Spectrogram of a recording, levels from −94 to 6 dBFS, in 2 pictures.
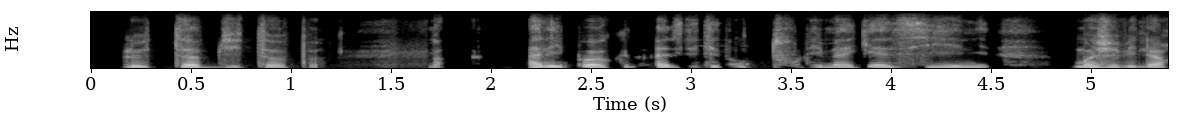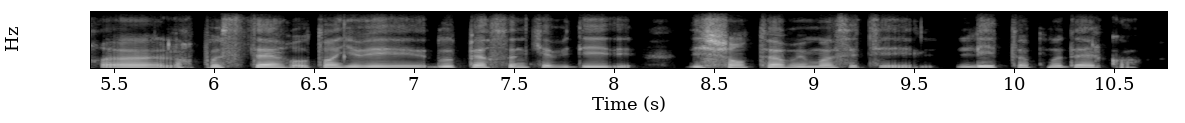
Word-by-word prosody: Le 150 Hz, -1 st, +2 dB
top 180 Hz, -1 st, +6 dB
du 155 Hz, 0 st, -6 dB
top. 145 Hz, -2 st, -2 dB, 0.7 s
Bah -, -, -6 dB, 0.4 s
à 150 Hz, -, +6 dB
l'époque, 180 Hz, +3 st, +5 dB, 0.2 s
elles 155 Hz, -1 st, +4 dB
étaient 150 Hz, +2 st, -5 dB
dans 130 Hz, -, -11 dB
tous -, -, -6 dB
les 175 Hz, -, -6 dB
magazines. 165 Hz, +2 st, -1 dB, 0.4 s
Moi, 165 Hz, +3 st, +5 dB
j'avais 155 Hz, -4 st, +1 dB
leurs, 140 Hz, 0 st, +2 dB
heu, 120 Hz, -2 st, +2 dB
leurs -, -, -7 dB
posters. 175 Hz, 0 st, +2 dB
Autant, 170 Hz, -, 0 dB
il 165 Hz, -, -3 dB
y -, -, +2 dB
avait 135 Hz, -4 st, 0 dB
d'autres 155 Hz, +1 st, -1 dB
personnes 165 Hz, +2 st, 0 dB
qui 140 Hz, -, -2 dB
avaient 125 Hz, -, -6 dB
des 125 Hz, 0 st, 0 dB
des -, -, -8 dB, 0.3 s
des 140 Hz, -, -1 dB
chanteurs, 155 Hz, +5 st, +3 dB
mais 130 Hz, -, -2 dB
moi, 145 Hz, +4 st, -1 dB
c'était 130 Hz, -5 st, -7 dB, 0.2 s
les 165 Hz, +6 st, +4 dB
tops 150 Hz, -3 st, -7 dB
modèles, 150 Hz, +2 st, -1 dB
quoi. -, -, -11 dB
155 Hz, 210 wpm, -27 LUFS, 140-170 Hz, 0.7 s, top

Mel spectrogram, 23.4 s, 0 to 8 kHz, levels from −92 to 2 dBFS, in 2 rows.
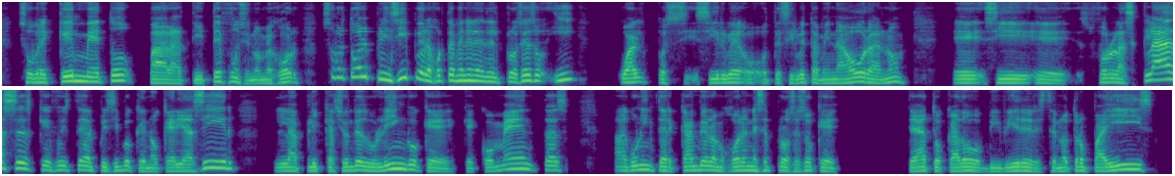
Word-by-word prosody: sobre 140 Hz, -2 st, -2 dB
qué 175 Hz, +5 st, +5 dB
método 185 Hz, +3 st, +2 dB
para 120 Hz, -3 st, 0 dB
ti 120 Hz, -1 st, -4 dB
te 165 Hz, 0 st, -2 dB
funcionó 110 Hz, -9 st, -4 dB
mejor, 135 Hz, +5 st, -2 dB, 0.2 s
sobre 305 Hz, -1 st, -5 dB
todo 330 Hz, -, -1 dB
al 335 Hz, -1 st, +2 dB
principio, 255 Hz, +4 st, +3 dB
a -, -, +3 dB
lo 195 Hz, -, +5 dB
mejor 190 Hz, 0 st, -3 dB
también 195 Hz, -1 st, +4 dB
en 195 Hz, -, +5 dB
en 180 Hz, -3 st, +2 dB
el 150 Hz, -4 st, -1 dB
proceso 195 Hz, +7 st, +1 dB
y 240 Hz, +5 st, 0 dB, 0.4 s
cuál, 145 Hz, 0 st, +1 dB
pues 125 Hz, -, -3 dB
si 125 Hz, -, -3 dB
sirve 130 Hz, +2 st, +1 dB
o 125 Hz, -, -6 dB
o 120 Hz, -, -9 dB
te 120 Hz, -, -7 dB
sirve 125 Hz, +5 st, -2 dB
también 120 Hz, -2 st, -3 dB
ahora, 140 Hz, 0 st, +1 dB
¿no?, 145 Hz, +3 st, -4 dB, 0.5 s
eh, 125 Hz, 0 st, -1 dB
si, 130 Hz, -1 st, +1 dB
eh, 115 Hz, -4 st, -4 dB, 0.3 s
fueron 140 Hz, 0 st, 0 dB
las 130 Hz, -5 st, +2 dB
clases 210 Hz, -2 st, +6 dB
que 155 Hz, -2 st, -4 dB
fuiste 150 Hz, +1 st, -3 dB
al 140 Hz, -, -1 dB
principio 135 Hz, +3 st, -3 dB
que 115 Hz, 0 st, -3 dB
no 110 Hz, -1 st, -4 dB
querías 120 Hz, -, +1 dB
ir, 225 Hz, -3 st, +2 dB, 0.4 s
la 125 Hz, +1 st, -2 dB
aplicación 130 Hz, 0 st, -3 dB
de 150 Hz, -, +2 dB
Duolingo 160 Hz, +5 st, +2 dB
que 105 Hz, -7 st, -3 dB
que 105 Hz, -1 st, -9 dB
comentas, 155 Hz, -, 0 dB, 0.4 s
algún 135 Hz, +4 st, -2 dB
intercambio 140 Hz, 0 st, -1 dB
a -, -, +1 dB
lo 140 Hz, -, +1 dB
mejor, 135 Hz, +3 st, -1 dB
en 140 Hz, 0 st, 0 dB
ese 135 Hz, +2 st, 0 dB
proceso 130 Hz, 0 st, -4 dB
que 115 Hz, -5 st, -3 dB, 0.7 s
te 115 Hz, -, 0 dB
haya 130 Hz, +1 st, +1 dB
tocado 120 Hz, 0 st, -1 dB
vivir, 115 Hz, +5 st, -1 dB
este, 115 Hz, -4 st, -2 dB
en 115 Hz, -, -3 dB
otro 115 Hz, +1 st, -3 dB
país, 160 Hz, +6 st, +1 dB
135 Hz, 180 wpm, -23 LUFS, 120-165 Hz, 0.7 s, clases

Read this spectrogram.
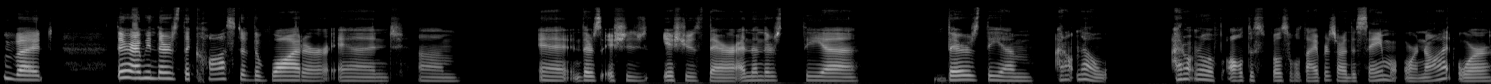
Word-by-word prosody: but 210 Hz, -2 st, +6 dB, 0.8 s
There 310 Hz, +1 st, +9 dB
I 295 Hz, -, +13 dB
mean, 295 Hz, -1 st, 0 dB
there's 275 Hz, -2 st, +6 dB
the 245 Hz, -, -1 dB
cost 250 Hz, 0 st, -4 dB
of 210 Hz, -3 st, -4 dB
the 200 Hz, -2 st, -7 dB
water, 195 Hz, -3 st, +2 dB
and, 170 Hz, -2 st, -6 dB, 0.3 s
um, 160 Hz, -2 st, -12 dB, 0.8 s
and 185 Hz, -2 st, -1 dB
there's 190 Hz, -1 st, +3 dB
issues 180 Hz, -2 st, +1 dB, 0.2 s
issues 185 Hz, -2 st, +1 dB
there. 155 Hz, -1 st, +2 dB
And 180 Hz, +4 st, 0 dB
then 190 Hz, 0 st, -5 dB
there's 190 Hz, -1 st, +2 dB, 0.2 s
the, 190 Hz, -1 st, -4 dB
uh, 170 Hz, -1 st, +2 dB, 0.8 s
there's 205 Hz, 0 st, 0 dB
the, 200 Hz, -2 st, -6 dB
um, 170 Hz, -2 st, -7 dB, 0.2 s
I -, -, -4 dB
don't 220 Hz, +1 st, -9 dB
know. 170 Hz, -10 st, -6 dB, 0.7 s
I 230 Hz, -, 0 dB
don't 250 Hz, -1 st, -5 dB
know 225 Hz, -2 st, -5 dB
if 190 Hz, -, -12 dB
all 175 Hz, +1 st, -1 dB
disposable 175 Hz, -1 st, -7 dB
diapers 170 Hz, +5 st, -2 dB
are 165 Hz, -1 st, -3 dB
the 160 Hz, 0 st, -13 dB
same 195 Hz, +5 st, +1 dB
o -, -, -10 dB
or 150 Hz, -, -7 dB
not 160 Hz, +2 st, -3 dB
or 160 Hz, +1 st, -3 dB
185 Hz, 170 wpm, -27 LUFS, 170-205 Hz, 0.8 s, I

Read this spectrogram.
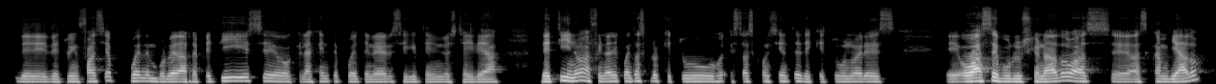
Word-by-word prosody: de 125 Hz, -2 st, -1 dB
de 120 Hz, -2 st, -3 dB
tu 130 Hz, -, -5 dB
infancia 135 Hz, +7 st, -1 dB, 0.2 s
pueden 150 Hz, -2 st, 0 dB
volver 130 Hz, 0 st, +2 dB
a 125 Hz, -, +3 dB
repetirse 155 Hz, +5 st, 0 dB
o 130 Hz, -2 st, -1 dB
que 125 Hz, -, -15 dB
la 125 Hz, 0 st, -2 dB
gente 135 Hz, +1 st, -7 dB
puede 130 Hz, -1 st, -4 dB
tener 125 Hz, 0 st, -2 dB
seguir 120 Hz, -1 st, -5 dB
teniendo 120 Hz, +1 st, -4 dB
esta 115 Hz, 0 st, -7 dB
idea 120 Hz, 0 st, -1 dB, 0.4 s
de 130 Hz, 0 st, +6 dB
ti, 170 Hz, +4 st, +3 dB
¿no? 170 Hz, +3 st, +3 dB
A 160 Hz, -, +2 dB
final 135 Hz, -1 st, 0 dB
de 145 Hz, -, +1 dB
cuentas 145 Hz, +1 st, -1 dB
creo 145 Hz, -2 st, -4 dB
que 130 Hz, -, -9 dB
tú 135 Hz, +1 st, -1 dB
estás 130 Hz, +1 st, -6 dB
consciente 140 Hz, +2 st, -4 dB
de 120 Hz, -2 st, -3 dB
que 120 Hz, -, -9 dB
tú 130 Hz, +1 st, -5 dB
no 130 Hz, 0 st, 0 dB
eres 130 Hz, -1 st, -3 dB, 0.6 s
o 135 Hz, +1 st, +9 dB
has 150 Hz, 0 st, +7 dB
evolucionado, 135 Hz, +3 st, +3 dB
has, 140 Hz, -2 st, 0 dB
eh, 125 Hz, 0 st, -2 dB
has 125 Hz, 0 st, -3 dB
cambiado 135 Hz, -, +1 dB
130 Hz, 205 wpm, -21 LUFS, 125-140 Hz, 0.6 s, o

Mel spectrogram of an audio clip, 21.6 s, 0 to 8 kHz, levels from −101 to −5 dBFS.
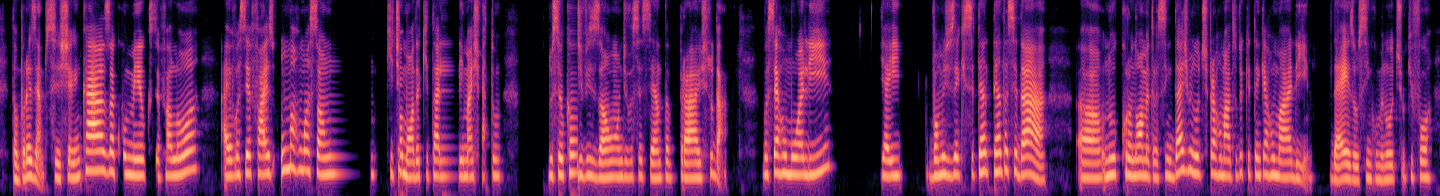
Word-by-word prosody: Então, 175 Hz, -2 st, -2 dB
por 180 Hz, +3 st, 0 dB
exemplo 205 Hz, -4 st, 0 dB
você 185 Hz, -2 st, -3 dB
chega 185 Hz, +1 st, -1 dB
em 200 Hz, -, -1 dB
casa, 270 Hz, 0 st, +7 dB
comeu 220 Hz, -3 st, +1 dB
o -, -, -16 dB
que -, -, -14 dB
você 205 Hz, -, -7 dB
falou, 220 Hz, +8 st, +1 dB, 0.4 s
aí 205 Hz, -, +2 dB
você 225 Hz, +3 st, +1 dB
faz 235 Hz, 0 st, +1 dB
uma 290 Hz, +4 st, +2 dB
arrumação 230 Hz, -5 st, -1 dB, 0.6 s
que 235 Hz, -, -7 dB
te 225 Hz, -, -3 dB
incomoda 200 Hz, -3 st, +1 dB
que 210 Hz, +2 st, -10 dB
está 205 Hz, +1 st, 0 dB
ali 200 Hz, 0 st, -5 dB
mais 195 Hz, 0 st, -1 dB
perto 210 Hz, +1 st, -7 dB, 0.7 s
do 215 Hz, -, -1 dB
seu 220 Hz, +2 st, +2 dB
campo 245 Hz, +2 st, 0 dB
de 215 Hz, -, -1 dB
visão 195 Hz, -2 st, +1 dB
onde 200 Hz, 0 st, -2 dB
você 195 Hz, +2 st, -6 dB
senta 190 Hz, 0 st, -2 dB
para 185 Hz, -1 st, +4 dB
estudar. 200 Hz, +6 st, -4 dB, 0.5 s
Você 225 Hz, +2 st, +1 dB
arrumou 230 Hz, -1 st, +3 dB
ali, 235 Hz, +8 st, 0 dB, 0.7 s
e 220 Hz, -, -1 dB
aí 210 Hz, +1 st, +1 dB, 0.4 s
vamos 210 Hz, +3 st, +1 dB
dizer 220 Hz, +2 st, 0 dB
que 220 Hz, -, -10 dB
você 230 Hz, -, -4 dB
ten 255 Hz, +4 st, +3 dB
tenta 260 Hz, +1 st, +2 dB
se 265 Hz, 0 st, 0 dB
dar, 215 Hz, -7 st, +5 dB, 0.5 s
hã, 185 Hz, -1 st, +2 dB
no 220 Hz, +2 st, +2 dB
cronômetro, 215 Hz, -3 st, 0 dB
assim, 205 Hz, +3 st, -3 dB
10 260 Hz, +5 st, +2 dB
minutos 235 Hz, -4 st, -1 dB
para 240 Hz, -, 0 dB
arrumar 210 Hz, -2 st, +1 dB
tudo 215 Hz, +3 st, -8 dB
que 235 Hz, +1 st, -11 dB
tem 225 Hz, -1 st, -3 dB
que 230 Hz, -, -3 dB
arrumar 215 Hz, -3 st, +1 dB
ali, 185 Hz, -2 st, -4 dB, 0.3 s
10 170 Hz, +1 st, +3 dB
ou 160 Hz, -, -1 dB
5 175 Hz, 0 st, -6 dB
minutos 170 Hz, +1 st, -4 dB
o -, -, -11 dB
que 205 Hz, -, -10 dB
for, 195 Hz, 0 st, -3 dB
215 Hz, 190 wpm, -23 LUFS, 195-235 Hz, 0.7 s, casa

